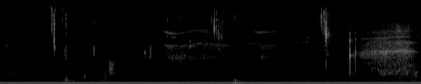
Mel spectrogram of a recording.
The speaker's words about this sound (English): Definitely a Four Loko. That's for sure. That undeniable taste. Let's see. Let's give it a sip from the can.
